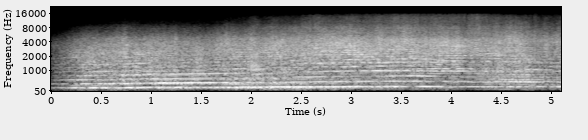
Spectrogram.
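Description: Loud, steady roar of stock car engines racing around a short 650-metre track in Swansboro, North Carolina, on a Saturday evening, with harmonic engine tones droning and gradually sliding in pitch as cars circle the track, filling the whole stretch without any talking.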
